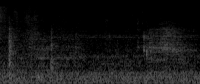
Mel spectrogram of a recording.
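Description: Faint rustling and a few small clicks of a paper sewing-pattern envelope being handled and turned over, over a low steady room hum.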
